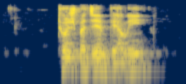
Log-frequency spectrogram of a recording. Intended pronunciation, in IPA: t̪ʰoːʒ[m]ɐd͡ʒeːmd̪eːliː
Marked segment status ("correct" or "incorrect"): incorrect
